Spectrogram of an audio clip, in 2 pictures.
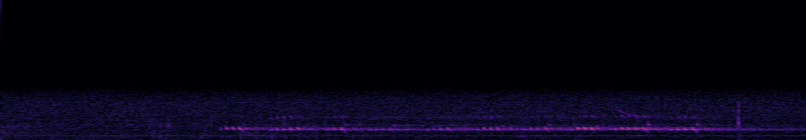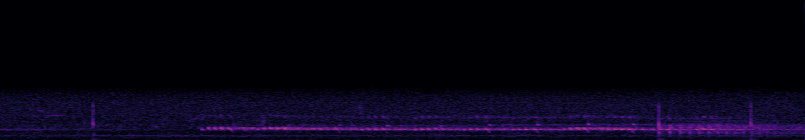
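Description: Bird calls: two long, steady high-pitched notes of a few seconds each, the first starting about a second in and the second about five seconds in, then a short buzzy rattling call near the end.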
